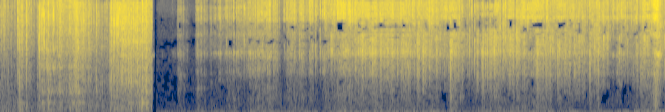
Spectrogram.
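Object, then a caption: Bar of soap. A solid red bar of dry soap, held in the hand, is carved with a metal blade, its surface scraped and scored into small cubes and crumbs. Bright, crisp crunching and scraping comes in loud bursts, pauses briefly into near silence, then resumes as a steady, gritty scrape to the end.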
